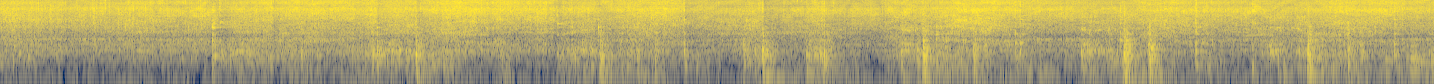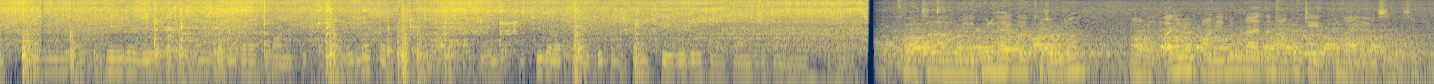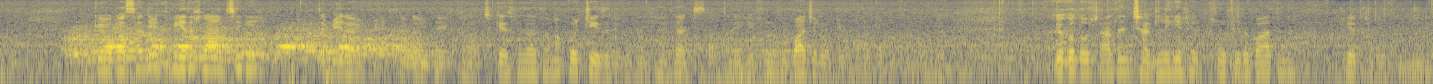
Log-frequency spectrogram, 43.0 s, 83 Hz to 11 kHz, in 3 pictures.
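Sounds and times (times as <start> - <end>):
vegetables sizzling in a pot: 0.0 - 23.1
metal spoon scraping a pot: 2.0 - 20.9.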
